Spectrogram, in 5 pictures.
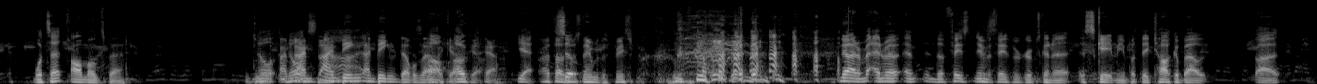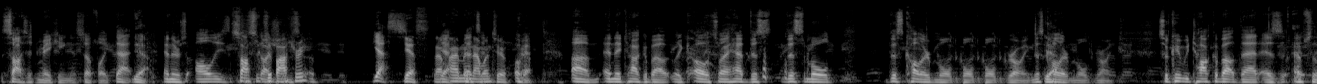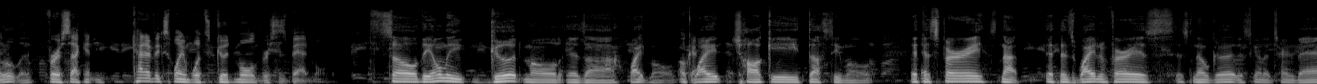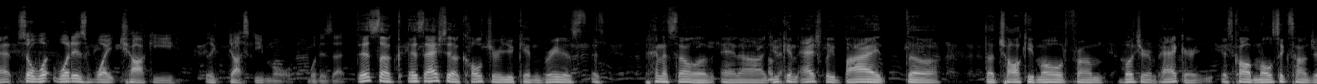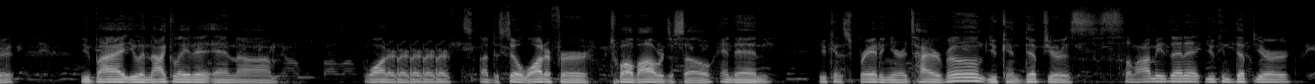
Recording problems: background chatter; faint; throughout; 2 voices, 25 dB below the speech
audio stuttering; at 23 s and at 57 s

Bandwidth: 15.5 kHz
